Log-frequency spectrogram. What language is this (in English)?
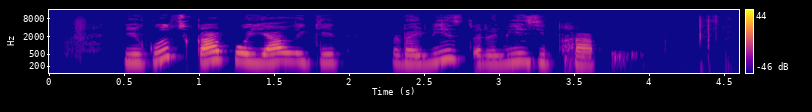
Abkhazian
